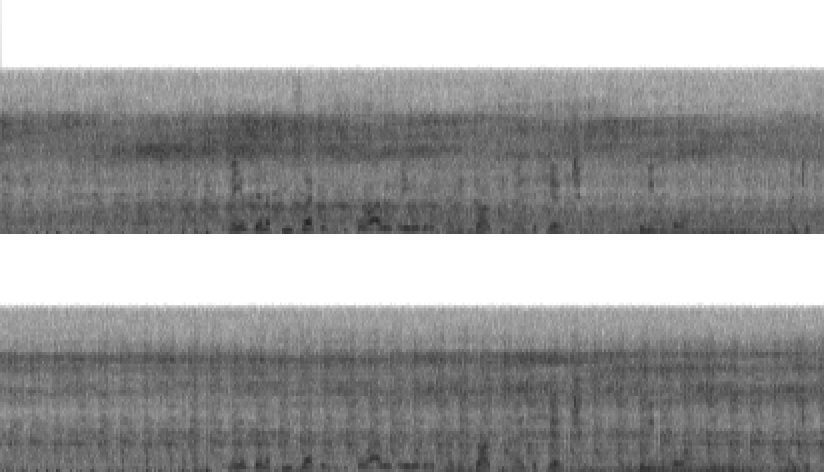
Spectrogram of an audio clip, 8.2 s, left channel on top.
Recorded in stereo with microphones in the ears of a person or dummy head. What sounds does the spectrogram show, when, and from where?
0.2 s typing on a keyboard: 5° right (ahead or behind)
2.2 s a man speaking: 65° left (ahead or behind)
4.5 s a man speaking: 10° right (ahead or behind)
